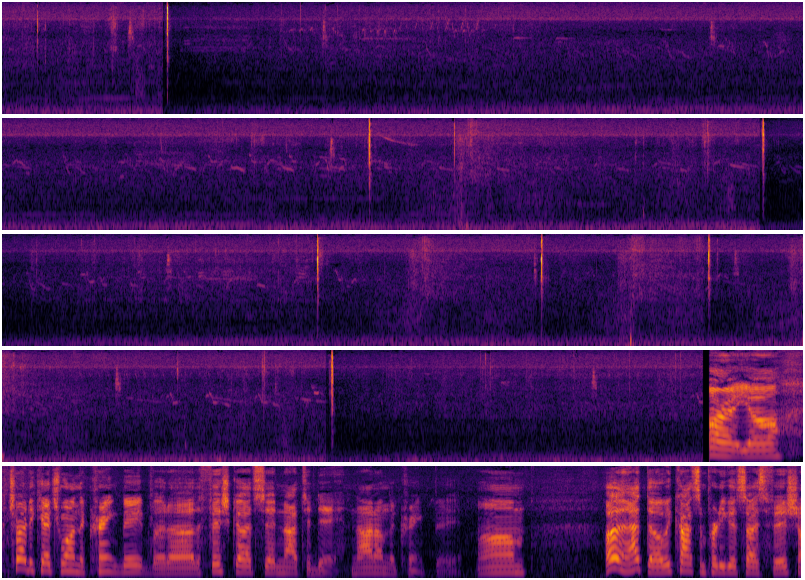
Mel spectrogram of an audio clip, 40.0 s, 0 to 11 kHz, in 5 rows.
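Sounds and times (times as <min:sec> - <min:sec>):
small birds chirping: 0:00.0 - 0:40.0
low rumble: 0:02.2 - 0:31.1
sharp clicks: 0:21.3 - 0:21.6.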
